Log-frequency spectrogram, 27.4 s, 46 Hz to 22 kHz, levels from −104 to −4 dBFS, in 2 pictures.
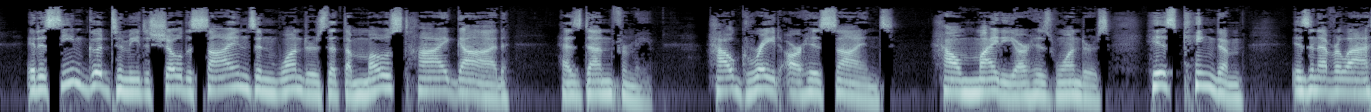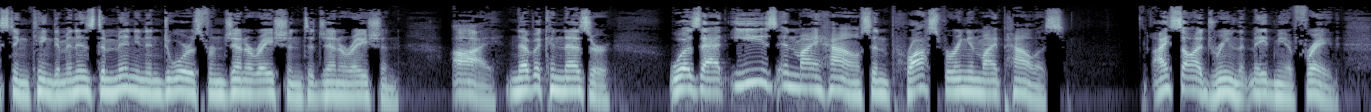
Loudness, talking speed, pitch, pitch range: -25 LUFS, 145 wpm, 130 Hz, 115-150 Hz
